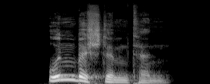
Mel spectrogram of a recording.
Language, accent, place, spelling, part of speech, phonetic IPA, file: German, Germany, Berlin, unbestimmten, adjective, [ˈʊnbəʃtɪmtn̩], De-unbestimmten.ogg
- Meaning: inflection of unbestimmt: 1. strong genitive masculine/neuter singular 2. weak/mixed genitive/dative all-gender singular 3. strong/weak/mixed accusative masculine singular 4. strong dative plural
